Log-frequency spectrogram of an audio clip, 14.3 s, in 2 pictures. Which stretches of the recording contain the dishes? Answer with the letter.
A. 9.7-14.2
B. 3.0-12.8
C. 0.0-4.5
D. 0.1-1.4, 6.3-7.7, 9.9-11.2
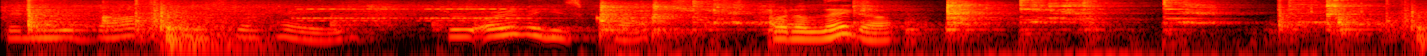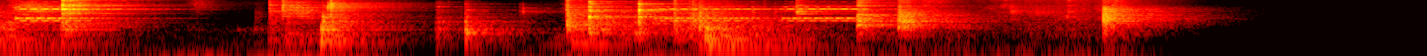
B.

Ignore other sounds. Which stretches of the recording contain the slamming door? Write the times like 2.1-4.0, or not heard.
0.1-1.4, 6.3-7.7, 9.9-11.2.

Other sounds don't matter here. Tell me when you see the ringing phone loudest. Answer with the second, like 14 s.
7 s.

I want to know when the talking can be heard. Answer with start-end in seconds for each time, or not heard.
0.0-4.5.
